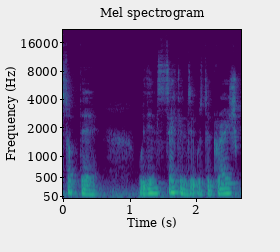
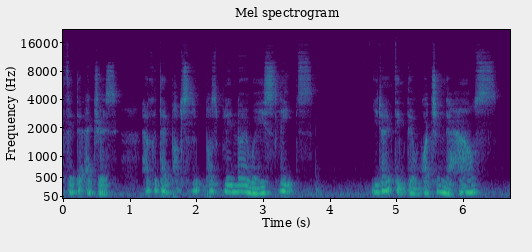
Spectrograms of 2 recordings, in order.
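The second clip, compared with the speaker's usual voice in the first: trembling, quivering, fearful voice; 4 semitones higher than usual. Narrator reads Aunt Petunia speaking to Vernon, in a quivering voice. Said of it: "Aunt Petunia was saying in a quivering voice".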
